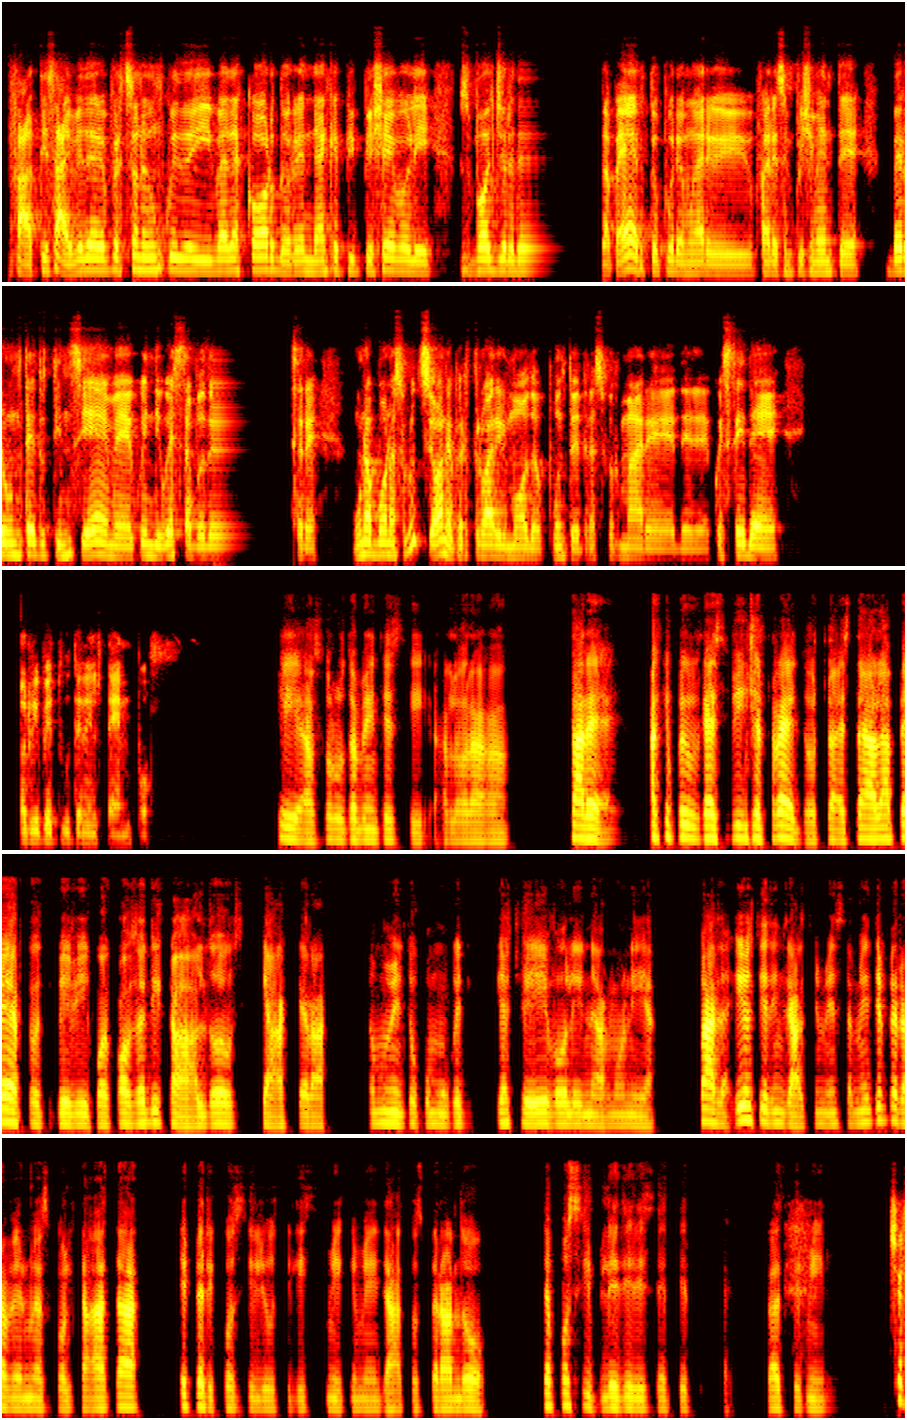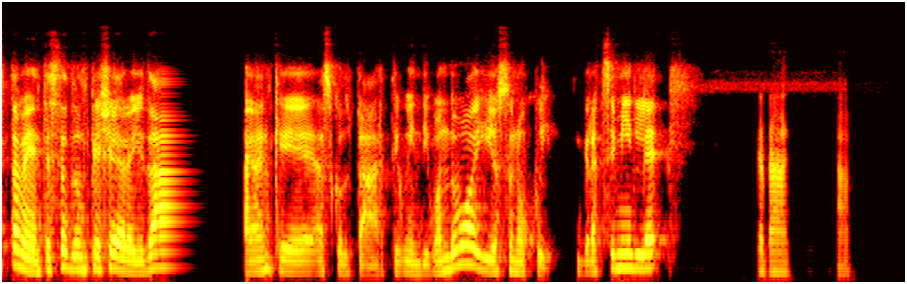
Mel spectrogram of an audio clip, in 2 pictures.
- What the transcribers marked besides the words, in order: distorted speech; "magari" said as "mogari"; "delle" said as "dele"; "Sì" said as "ì"; "perché" said as "peruchè"; other background noise
- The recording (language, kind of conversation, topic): Italian, advice, Come posso trasformare un’idea in un’abitudine che riesco a ripetere con costanza?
